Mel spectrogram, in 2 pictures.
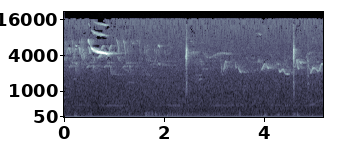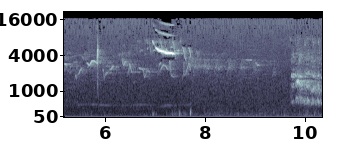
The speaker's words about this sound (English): I'm just walking on the trail near our yurt. Being yelled at by a red-winged blackbird.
